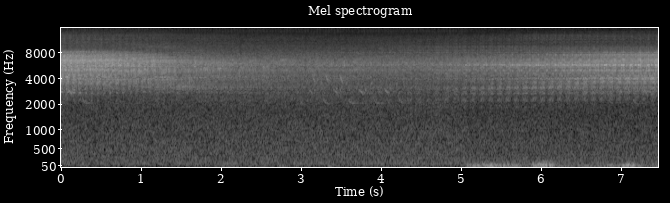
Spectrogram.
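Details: Cicadas in summer: a dense, steady high-pitched buzz that never breaks, softening slightly mid-clip and swelling again, with faint low rumbling toward the end.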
